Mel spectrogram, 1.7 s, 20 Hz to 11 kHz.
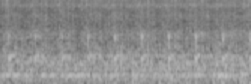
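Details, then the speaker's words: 2010 Dodge Journey 3.5 V6, MIL on, P0206: restarted, misfiring from startup though it wasn't earlier; steady idle with rhythmic stumble several times a second, one cylinder dead; number 6 injector diagnosed open-circuit. "so it's missing on a startup i'm sure it wasn't this viking you can see it misfiring now but it wasn't misfiring before"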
